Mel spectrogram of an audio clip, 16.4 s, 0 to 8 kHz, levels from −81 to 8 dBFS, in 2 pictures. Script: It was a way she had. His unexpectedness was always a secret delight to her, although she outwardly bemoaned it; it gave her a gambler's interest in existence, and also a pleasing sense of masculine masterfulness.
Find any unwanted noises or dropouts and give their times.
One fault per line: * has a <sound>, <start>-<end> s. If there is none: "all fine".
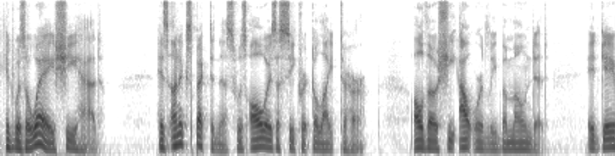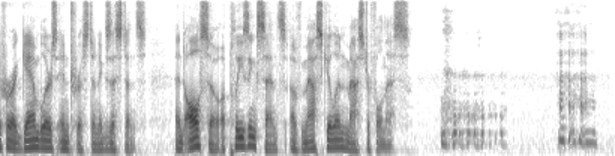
* has a laugh, 14.0-15.0 s
* has a laugh, 15.6-16.2 s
